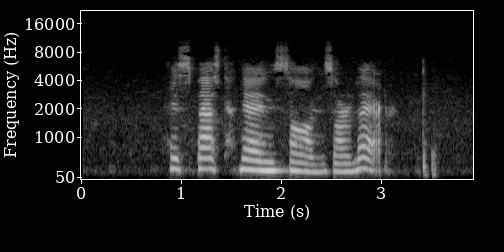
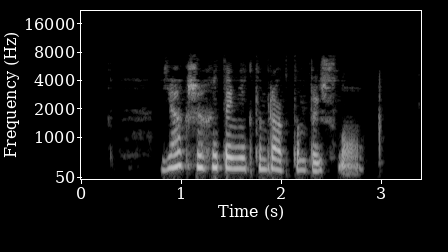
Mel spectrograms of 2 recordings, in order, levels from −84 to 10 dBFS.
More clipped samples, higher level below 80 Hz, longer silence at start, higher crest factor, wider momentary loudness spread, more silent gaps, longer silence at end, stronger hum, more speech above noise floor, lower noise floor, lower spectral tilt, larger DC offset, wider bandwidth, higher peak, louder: neither; about the same, -70 dBFS vs -66 dBFS; about the same, 0.9 s vs 0.8 s; about the same, 16 dB vs 18 dB; first, 20 LU vs 11 LU; neither; second, 0.35 s vs 0.6 s; neither; second, 38 dB vs 44 dB; second, -55 dBFS vs -65 dBFS; about the same, -5 dB/octave vs -5 dB/octave; neither; first, 9.6 kHz vs 7.2 kHz; about the same, -4 dBFS vs -4 dBFS; first, -18 LUFS vs -22 LUFS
